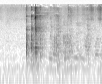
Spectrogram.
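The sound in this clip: A glass clinks among dishes being handled, a quick cluster of sharp, bright clinks followed by softer clattering.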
